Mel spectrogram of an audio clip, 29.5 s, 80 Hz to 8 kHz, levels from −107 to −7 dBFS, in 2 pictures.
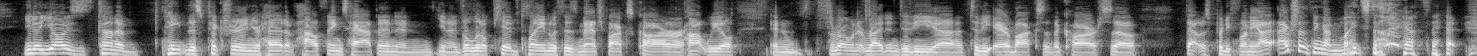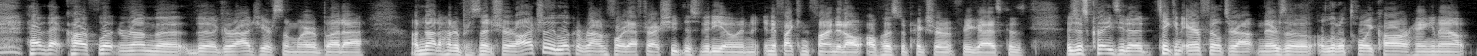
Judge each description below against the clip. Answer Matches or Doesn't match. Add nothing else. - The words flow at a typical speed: Doesn't match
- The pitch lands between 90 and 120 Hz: Doesn't match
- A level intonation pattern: Doesn't match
